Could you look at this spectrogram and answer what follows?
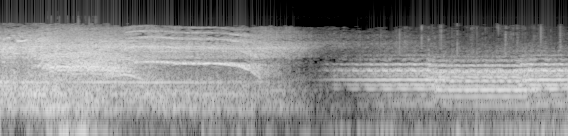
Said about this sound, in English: Quietly, the man who is death steps back from the edge of the platform as the train grinds to a stop. A woman screams.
